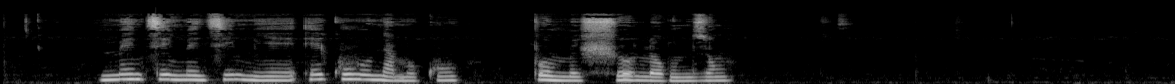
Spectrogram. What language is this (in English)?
Ngiemboon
